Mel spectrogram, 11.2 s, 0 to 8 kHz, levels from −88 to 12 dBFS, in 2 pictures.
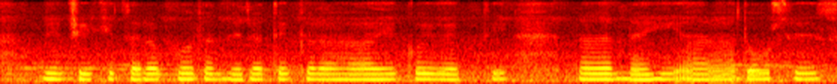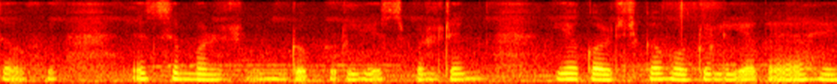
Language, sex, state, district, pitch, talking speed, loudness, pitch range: Hindi, female, Uttarakhand, Tehri Garhwal, 190 Hz, 105 wpm, -16 LUFS, 180-195 Hz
